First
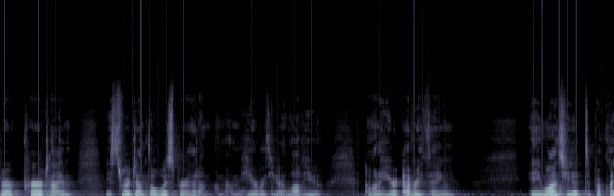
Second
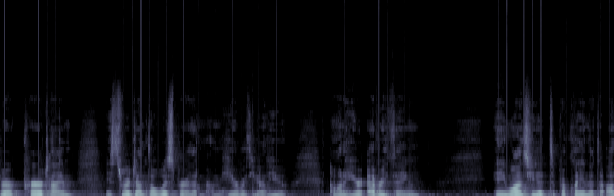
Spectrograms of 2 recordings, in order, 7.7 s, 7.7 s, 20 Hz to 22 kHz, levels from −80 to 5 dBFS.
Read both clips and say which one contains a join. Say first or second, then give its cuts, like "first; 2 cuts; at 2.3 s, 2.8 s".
second; 2 cuts; at 2.5 s, 3.3 s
